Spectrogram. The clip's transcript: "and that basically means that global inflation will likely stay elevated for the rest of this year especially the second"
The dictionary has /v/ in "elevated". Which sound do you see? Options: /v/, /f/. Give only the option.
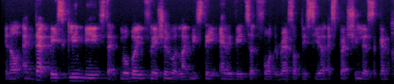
/v/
